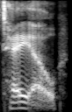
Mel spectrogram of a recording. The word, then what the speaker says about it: Teo: was like No And she said actually for his name it's Teo um so just you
